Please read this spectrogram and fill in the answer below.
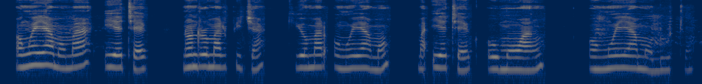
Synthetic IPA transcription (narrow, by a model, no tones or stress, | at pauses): oŋwejamɔmaɪɛtʰɛk̚ | nondɾomarpit͡ʃa | kʰiomaɾoŋwejamɔ | maʔɪɛtʰɛkoumowaŋ | oŋwejamɔdutʰo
